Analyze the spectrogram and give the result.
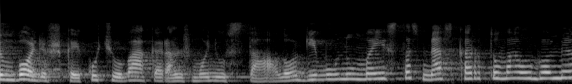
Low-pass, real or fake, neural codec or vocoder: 7.2 kHz; real; none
